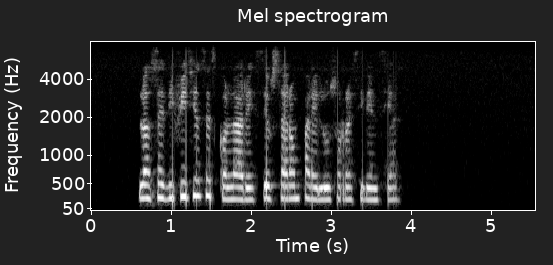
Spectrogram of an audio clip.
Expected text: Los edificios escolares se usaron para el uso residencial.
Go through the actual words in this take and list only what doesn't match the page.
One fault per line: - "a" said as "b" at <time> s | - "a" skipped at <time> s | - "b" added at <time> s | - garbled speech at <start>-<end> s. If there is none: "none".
none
